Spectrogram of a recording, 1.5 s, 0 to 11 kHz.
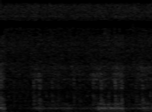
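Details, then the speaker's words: Commodore PET 2001 8K built-in datasette rewinding a very long cassette tape: faint whir with wavering mid-pitched tone that labors, slows and surges near the end of rewind; drive motor struggling, can cause load errors. "I'm going to rewind and you can hear that this is struggling it is struggling it's getting there yeah it's really slowing down"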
